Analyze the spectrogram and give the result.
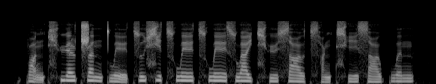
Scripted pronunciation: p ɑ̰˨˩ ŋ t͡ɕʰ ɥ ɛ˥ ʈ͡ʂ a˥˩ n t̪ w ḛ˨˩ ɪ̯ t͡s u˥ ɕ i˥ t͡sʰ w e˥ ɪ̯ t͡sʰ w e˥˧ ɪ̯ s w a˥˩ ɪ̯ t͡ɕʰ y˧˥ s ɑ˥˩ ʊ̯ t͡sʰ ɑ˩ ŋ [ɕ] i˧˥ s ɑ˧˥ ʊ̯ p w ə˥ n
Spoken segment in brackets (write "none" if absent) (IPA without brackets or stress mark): t͡ɕʰ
